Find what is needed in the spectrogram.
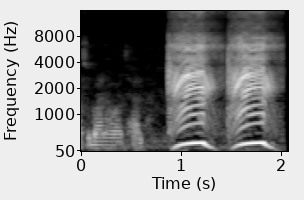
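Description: An animal calling twice, each call about half a second long, rising and then falling in pitch, and louder than the nearby man's voice.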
